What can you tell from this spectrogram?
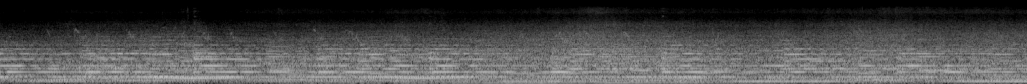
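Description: Church bells of the Vilnius Cathedral belfry pealing. Several bells of different pitch ring together, their long tones overlapping and changing as different bells strike.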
